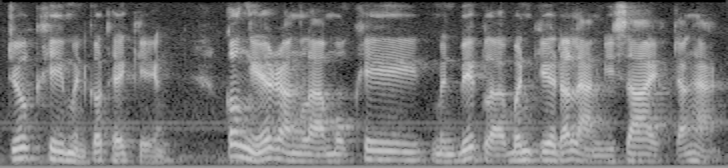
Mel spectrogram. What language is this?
Vietnamese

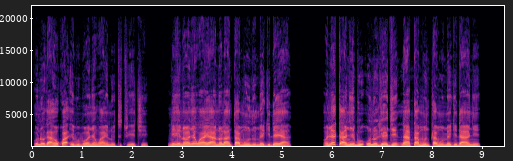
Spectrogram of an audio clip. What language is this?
Igbo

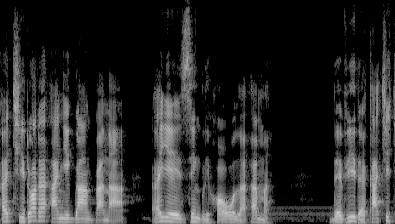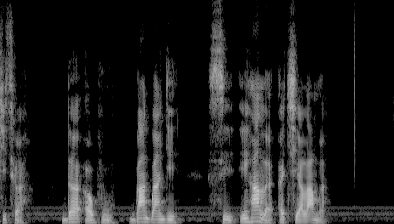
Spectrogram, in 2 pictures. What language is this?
Ewe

